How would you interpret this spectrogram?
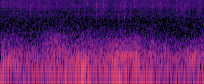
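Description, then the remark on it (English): Steady rain pours down while low, rolling thunder rumbles continuously underneath, a deep, sustained storm sound with no voices. “Enjoy these allegedly true scary bedtime stories with the serene sounds of a thunderstorm.”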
